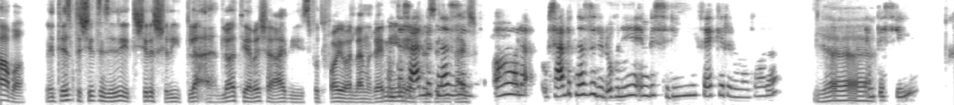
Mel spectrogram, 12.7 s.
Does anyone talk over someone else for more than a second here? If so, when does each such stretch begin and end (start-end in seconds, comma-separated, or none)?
5.2-6.5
